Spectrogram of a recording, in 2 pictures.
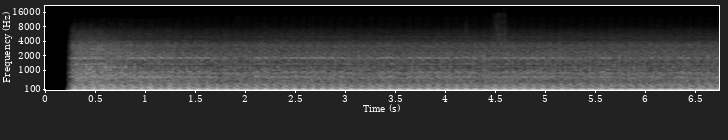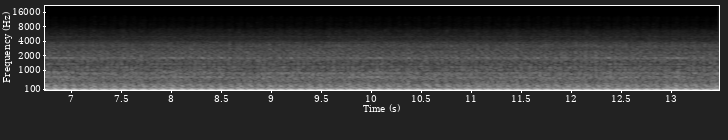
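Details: Suzuki DL1000 idling: lumpy, uneven idle with a skipping beat about three or four times a second. The rear cylinder is misfiring.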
